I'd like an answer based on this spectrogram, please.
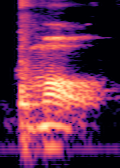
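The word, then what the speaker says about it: גמל: So that is how you say camel in the Hebrew. Gamal.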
